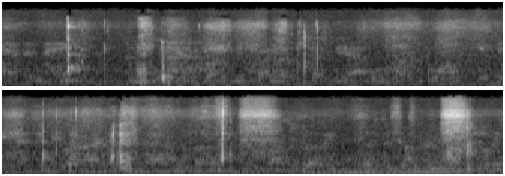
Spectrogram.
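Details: Recorded with a Flip Video camcorder: several short, sharp catches of breath spaced irregularly over a few seconds against faint room noise; hiccups.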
